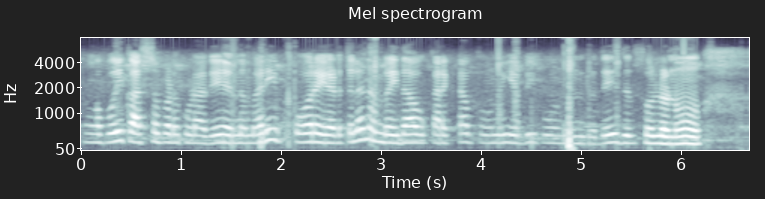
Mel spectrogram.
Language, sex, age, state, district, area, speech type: Tamil, female, 18-30, Tamil Nadu, Kallakurichi, rural, spontaneous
